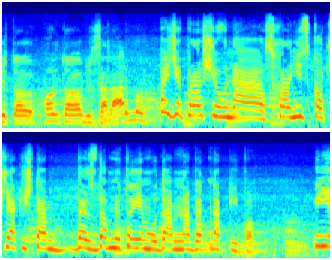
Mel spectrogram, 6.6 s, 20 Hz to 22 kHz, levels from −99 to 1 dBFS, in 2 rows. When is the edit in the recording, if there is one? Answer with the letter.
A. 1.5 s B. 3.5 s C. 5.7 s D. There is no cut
A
